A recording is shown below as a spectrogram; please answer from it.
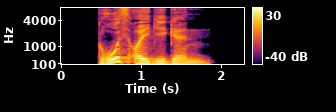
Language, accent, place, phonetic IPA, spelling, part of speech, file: German, Germany, Berlin, [ˈɡʁoːsˌʔɔɪ̯ɡɪɡn̩], großäugigen, adjective, De-großäugigen.ogg
- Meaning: inflection of großäugig: 1. strong genitive masculine/neuter singular 2. weak/mixed genitive/dative all-gender singular 3. strong/weak/mixed accusative masculine singular 4. strong dative plural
